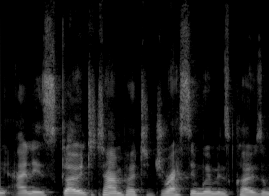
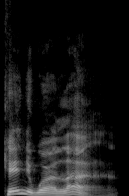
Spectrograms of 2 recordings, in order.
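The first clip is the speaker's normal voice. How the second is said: exaggerated country accent, pitched up; Candy; 7 semitones higher, 3 dB louder than usual. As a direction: put on a high country accent. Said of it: "Candy gives us real country accent".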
